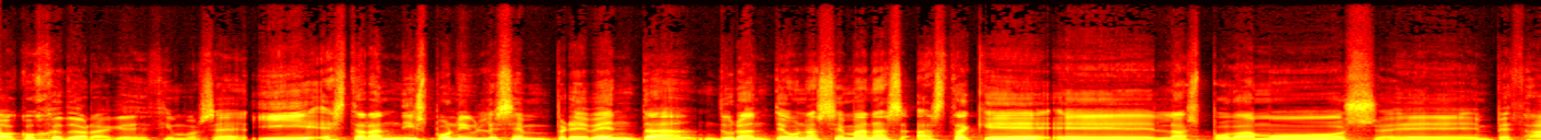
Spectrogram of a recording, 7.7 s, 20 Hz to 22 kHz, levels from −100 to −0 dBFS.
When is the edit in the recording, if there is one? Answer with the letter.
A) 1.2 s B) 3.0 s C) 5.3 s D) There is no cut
A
